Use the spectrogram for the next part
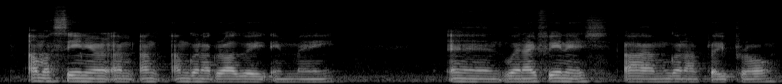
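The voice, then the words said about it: Non-native accented English. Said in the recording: “my English is not that good ... she laughed for my accent ... that girl is laughing at you because of your accent”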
